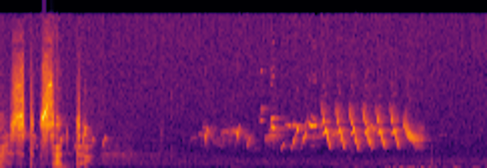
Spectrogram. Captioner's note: birds chirping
